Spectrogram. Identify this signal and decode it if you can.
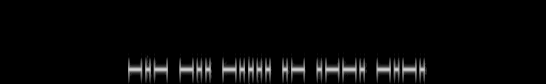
Morse code, heard as a keyed tone, about 28 wpm, 700 Hz. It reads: KD6APC
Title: USA Call Signs - 6 Characters - Repeated 2x - 28wpm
